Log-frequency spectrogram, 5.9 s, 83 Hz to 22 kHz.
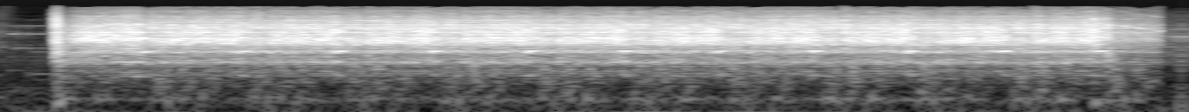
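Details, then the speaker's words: Ford Fiesta ST180 with blown engine, compression test cranking (cylinder one showed no compression, another about 140 psi; gauge O-ring apparently blown out): five seconds of steady, even starter cranking with constant pitch, no odd hiss. "Actually, that noise wasn't so bad when I was cranking then."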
